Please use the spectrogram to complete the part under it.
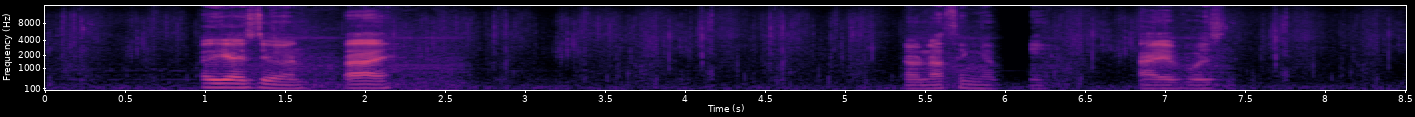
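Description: A young man talks into a close microphone in short, lively bursts.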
